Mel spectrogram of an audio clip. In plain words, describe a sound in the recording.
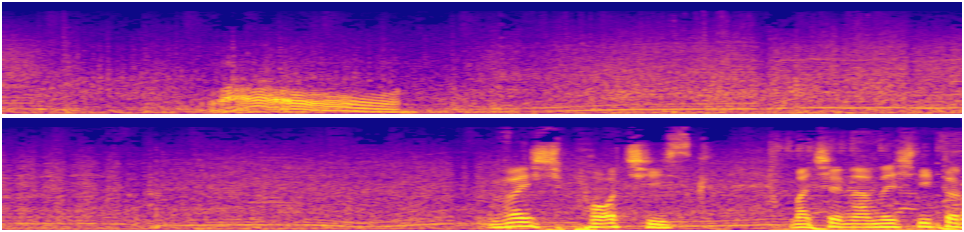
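A car engine revs and whines as it races along.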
